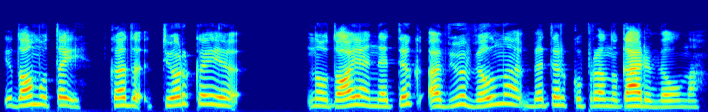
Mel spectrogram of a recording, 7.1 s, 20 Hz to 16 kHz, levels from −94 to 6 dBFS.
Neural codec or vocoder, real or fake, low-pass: none; real; 7.2 kHz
